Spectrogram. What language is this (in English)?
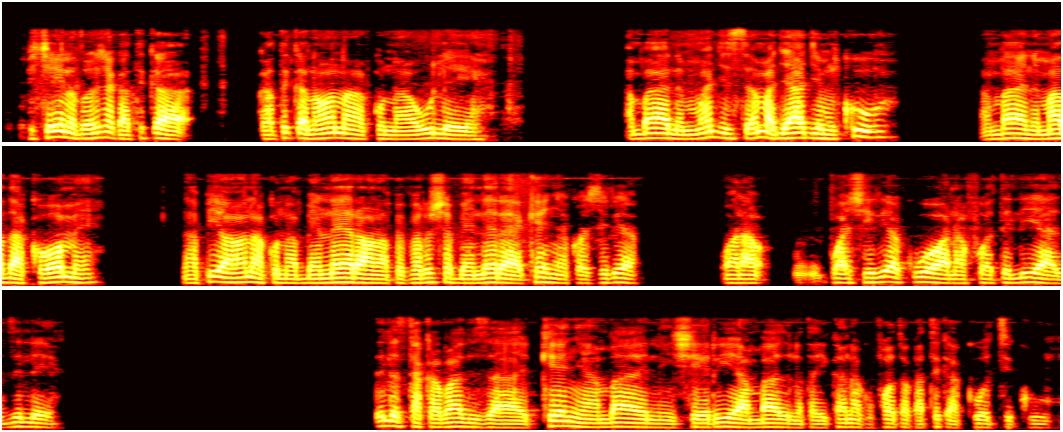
Swahili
